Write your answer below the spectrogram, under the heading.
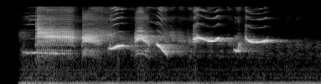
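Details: Common iora song in the natural 'gacor nyiul' style, used as a lure to get other ioras singing: a high buzzy note, then sharp whistled slurs and short rising-falling whistles in quick succession.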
